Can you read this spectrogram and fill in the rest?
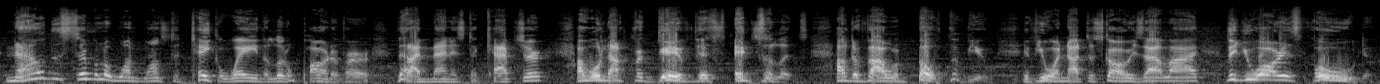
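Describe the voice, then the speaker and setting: A man voicing a wrathful, devouring male demon lord of a swarm, loud and menacing, as a game villain. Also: a little high, lively intonation, normal speed, gravelly, few pauses, voice pushed up, heavily acted. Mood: furious, threatening.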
